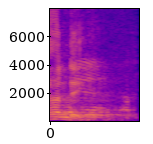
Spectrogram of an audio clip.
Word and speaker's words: Hyundai: Sehingga ketika di sana bikin Honda, sini Handai. Hyundai kan dibacanya Handeai ya kan.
